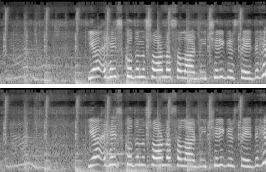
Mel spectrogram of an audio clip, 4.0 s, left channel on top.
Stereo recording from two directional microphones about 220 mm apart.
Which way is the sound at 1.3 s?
10° left (ahead or behind).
